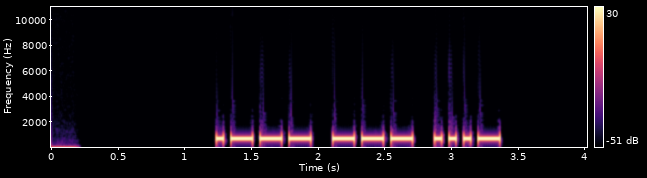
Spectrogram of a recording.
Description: Morse code, heard as a keyed tone, about 22 wpm, 700 Hz. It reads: JOV
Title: USA Call Sign Postfixes - 3 Letters 22wpm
